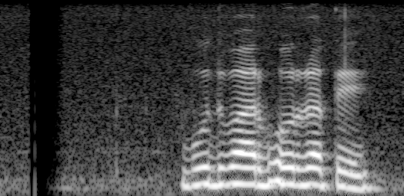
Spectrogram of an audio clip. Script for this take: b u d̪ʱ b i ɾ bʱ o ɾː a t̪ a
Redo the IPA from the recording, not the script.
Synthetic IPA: b u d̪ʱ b a ɾ bʱ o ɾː a t̪ e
